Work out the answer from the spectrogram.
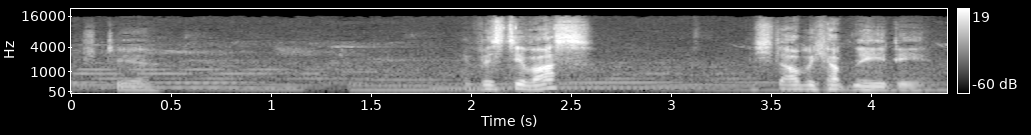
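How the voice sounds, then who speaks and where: A man playing a gentle police officer who coaxingly questions children in colloquial speech. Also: mid-range voice, unhurried, loud music behind the voice, close to an everyday voice. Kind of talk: TV crime comedy acting.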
